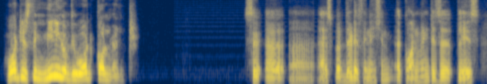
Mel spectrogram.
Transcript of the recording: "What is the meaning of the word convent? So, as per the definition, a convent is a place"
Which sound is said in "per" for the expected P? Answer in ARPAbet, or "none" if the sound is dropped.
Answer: F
